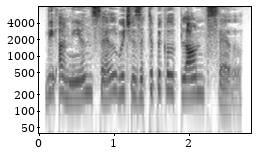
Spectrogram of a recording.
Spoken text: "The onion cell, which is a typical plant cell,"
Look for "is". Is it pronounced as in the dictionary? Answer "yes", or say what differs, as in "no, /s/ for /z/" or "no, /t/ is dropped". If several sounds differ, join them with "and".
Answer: yes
